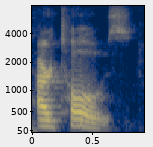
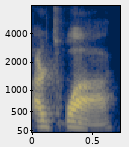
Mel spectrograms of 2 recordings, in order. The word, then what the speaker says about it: Artois: not an all-brevity thing he says our toes our toes i know it's stella artois i understand i say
